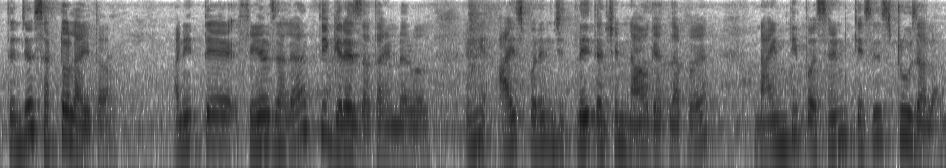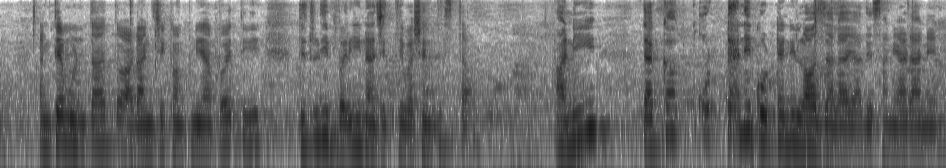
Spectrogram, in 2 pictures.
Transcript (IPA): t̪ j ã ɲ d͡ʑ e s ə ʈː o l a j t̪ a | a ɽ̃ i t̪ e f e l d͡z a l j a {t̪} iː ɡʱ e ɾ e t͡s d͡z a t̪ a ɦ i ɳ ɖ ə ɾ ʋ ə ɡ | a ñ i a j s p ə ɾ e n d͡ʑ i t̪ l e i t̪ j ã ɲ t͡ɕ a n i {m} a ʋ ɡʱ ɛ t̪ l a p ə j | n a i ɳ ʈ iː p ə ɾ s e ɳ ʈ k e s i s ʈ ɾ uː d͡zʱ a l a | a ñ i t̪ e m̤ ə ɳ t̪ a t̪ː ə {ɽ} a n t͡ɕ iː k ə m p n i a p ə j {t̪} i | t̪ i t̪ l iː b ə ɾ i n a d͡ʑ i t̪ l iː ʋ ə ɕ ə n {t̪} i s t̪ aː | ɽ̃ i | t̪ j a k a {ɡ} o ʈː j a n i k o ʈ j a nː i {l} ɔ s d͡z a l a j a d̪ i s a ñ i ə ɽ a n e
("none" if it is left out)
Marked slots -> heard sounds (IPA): t̪, n, ɽ, t̪, d̪, k, l

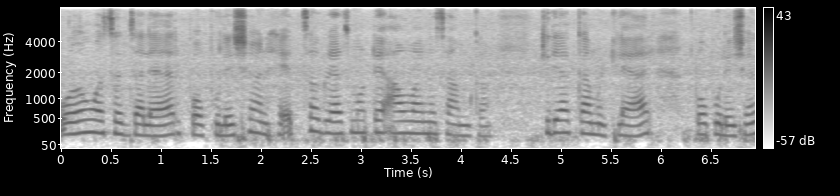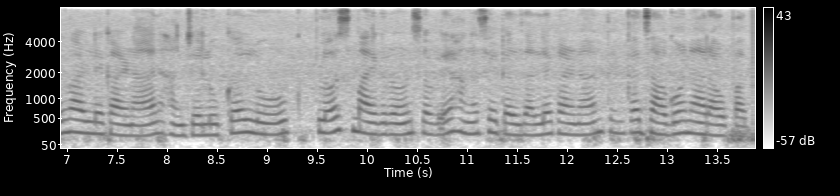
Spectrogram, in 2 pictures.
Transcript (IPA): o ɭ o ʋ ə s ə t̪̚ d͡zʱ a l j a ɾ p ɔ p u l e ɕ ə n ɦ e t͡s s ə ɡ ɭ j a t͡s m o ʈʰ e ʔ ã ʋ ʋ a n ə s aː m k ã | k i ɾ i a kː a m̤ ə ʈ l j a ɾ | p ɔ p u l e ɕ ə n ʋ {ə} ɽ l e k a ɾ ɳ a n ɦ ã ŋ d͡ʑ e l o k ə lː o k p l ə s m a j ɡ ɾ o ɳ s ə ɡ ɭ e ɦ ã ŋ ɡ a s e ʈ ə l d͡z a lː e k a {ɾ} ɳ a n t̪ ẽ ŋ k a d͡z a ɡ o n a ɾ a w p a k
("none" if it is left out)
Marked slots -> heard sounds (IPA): a, ɾ

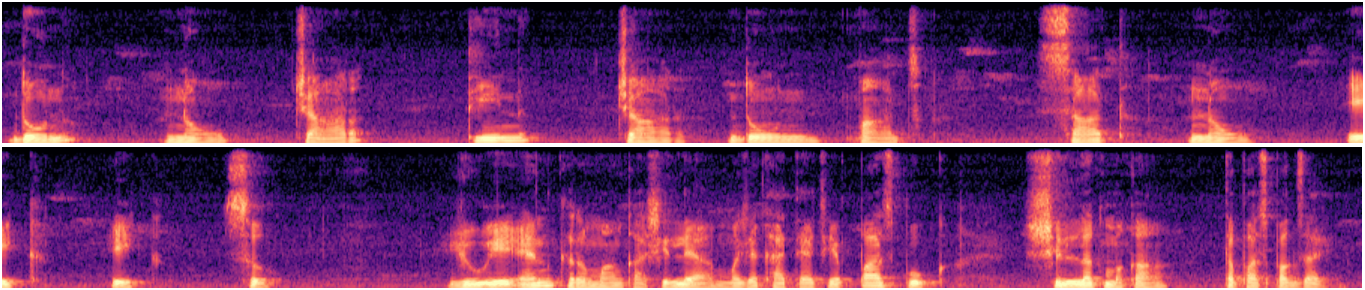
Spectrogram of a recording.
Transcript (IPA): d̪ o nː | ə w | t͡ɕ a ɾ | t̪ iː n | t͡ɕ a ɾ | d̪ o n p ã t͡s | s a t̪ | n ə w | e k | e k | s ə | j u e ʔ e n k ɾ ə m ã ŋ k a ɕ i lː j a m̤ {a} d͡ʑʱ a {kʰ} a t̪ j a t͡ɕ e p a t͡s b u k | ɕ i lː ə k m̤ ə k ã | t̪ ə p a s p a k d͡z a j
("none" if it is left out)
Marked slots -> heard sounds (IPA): ə, kʰ

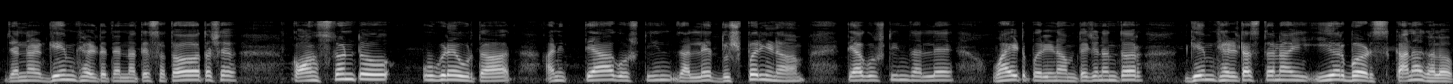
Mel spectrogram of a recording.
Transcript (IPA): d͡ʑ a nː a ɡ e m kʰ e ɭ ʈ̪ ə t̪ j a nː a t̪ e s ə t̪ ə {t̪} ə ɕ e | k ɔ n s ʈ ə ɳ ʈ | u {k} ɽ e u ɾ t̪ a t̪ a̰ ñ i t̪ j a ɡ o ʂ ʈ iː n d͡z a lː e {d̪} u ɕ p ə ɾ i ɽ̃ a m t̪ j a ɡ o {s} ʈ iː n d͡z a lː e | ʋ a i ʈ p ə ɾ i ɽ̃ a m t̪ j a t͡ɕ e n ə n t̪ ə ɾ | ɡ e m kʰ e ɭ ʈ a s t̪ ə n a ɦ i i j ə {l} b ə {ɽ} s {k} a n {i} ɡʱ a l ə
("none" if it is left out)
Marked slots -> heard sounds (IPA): t̪, ɡ, d̪, ʂ, ɾ, ɽ, k, a

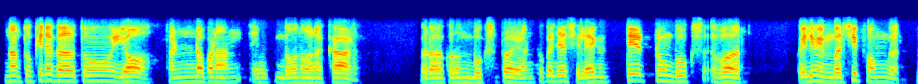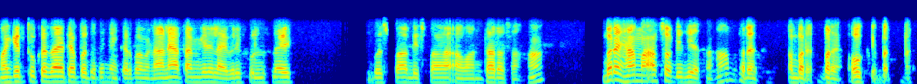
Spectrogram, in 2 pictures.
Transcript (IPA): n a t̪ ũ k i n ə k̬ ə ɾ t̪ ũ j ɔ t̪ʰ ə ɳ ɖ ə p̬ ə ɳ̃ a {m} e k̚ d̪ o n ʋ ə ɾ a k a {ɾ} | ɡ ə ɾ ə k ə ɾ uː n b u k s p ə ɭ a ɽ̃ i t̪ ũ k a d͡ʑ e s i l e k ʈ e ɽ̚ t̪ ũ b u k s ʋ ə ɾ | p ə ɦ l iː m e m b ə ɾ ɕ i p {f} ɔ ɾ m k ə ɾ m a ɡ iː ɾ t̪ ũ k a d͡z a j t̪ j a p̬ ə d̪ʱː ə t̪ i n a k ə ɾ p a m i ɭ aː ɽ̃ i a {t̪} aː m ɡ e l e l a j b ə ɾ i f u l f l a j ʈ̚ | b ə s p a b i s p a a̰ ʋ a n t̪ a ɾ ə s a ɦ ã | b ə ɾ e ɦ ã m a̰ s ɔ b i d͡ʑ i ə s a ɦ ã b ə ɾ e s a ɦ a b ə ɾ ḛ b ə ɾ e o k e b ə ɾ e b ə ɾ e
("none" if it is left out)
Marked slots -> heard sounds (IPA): n, ɽ, f, t̪

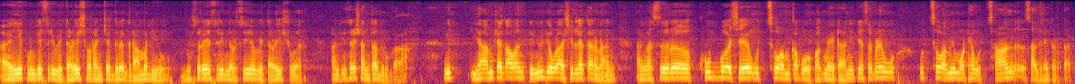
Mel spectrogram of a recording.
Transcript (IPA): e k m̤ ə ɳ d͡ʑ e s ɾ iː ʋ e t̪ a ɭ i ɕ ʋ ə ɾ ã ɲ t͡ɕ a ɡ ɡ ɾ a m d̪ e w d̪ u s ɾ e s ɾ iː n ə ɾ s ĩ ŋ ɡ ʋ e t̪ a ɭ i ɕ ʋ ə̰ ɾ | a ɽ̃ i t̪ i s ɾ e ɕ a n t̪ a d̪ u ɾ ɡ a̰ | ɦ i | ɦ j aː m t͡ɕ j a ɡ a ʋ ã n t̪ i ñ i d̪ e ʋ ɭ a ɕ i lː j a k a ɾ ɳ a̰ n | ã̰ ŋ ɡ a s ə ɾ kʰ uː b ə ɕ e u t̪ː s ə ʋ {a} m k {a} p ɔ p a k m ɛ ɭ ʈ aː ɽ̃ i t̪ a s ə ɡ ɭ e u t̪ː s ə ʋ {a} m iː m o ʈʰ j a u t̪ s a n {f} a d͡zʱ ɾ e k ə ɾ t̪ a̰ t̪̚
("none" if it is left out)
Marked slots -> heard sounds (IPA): a, a, a, s

